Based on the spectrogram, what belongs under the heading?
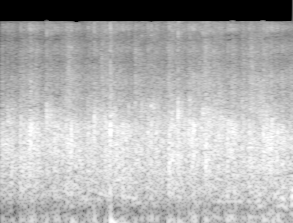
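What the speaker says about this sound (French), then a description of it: "Applaudissements." Steady applause from an audience at a ceremony fills the space, dense and sustained at a moderate level with no pauses.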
